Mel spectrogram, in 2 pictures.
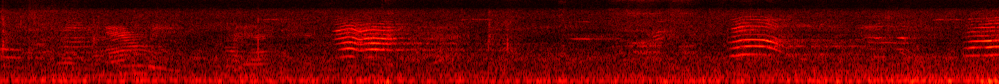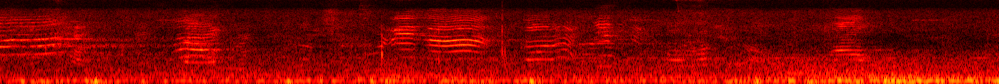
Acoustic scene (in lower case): residential area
